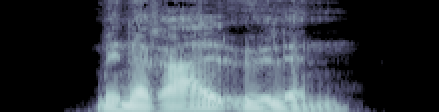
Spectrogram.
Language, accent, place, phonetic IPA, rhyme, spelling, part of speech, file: German, Germany, Berlin, [mɪneˈʁaːlˌʔøːlən], -aːlʔøːlən, Mineralölen, noun, De-Mineralölen.ogg
- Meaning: dative plural of Mineralöl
